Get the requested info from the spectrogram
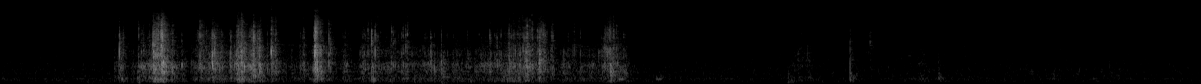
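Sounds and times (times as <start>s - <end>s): fabric rustling: 1.2s - 6.7s.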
